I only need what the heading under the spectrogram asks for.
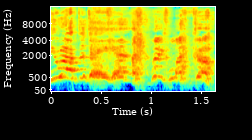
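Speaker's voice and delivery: acted panic, high and loud. Retelling holding a fire engine's wheel through a turn: retelling own panicked plea. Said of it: "I am freaking out".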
